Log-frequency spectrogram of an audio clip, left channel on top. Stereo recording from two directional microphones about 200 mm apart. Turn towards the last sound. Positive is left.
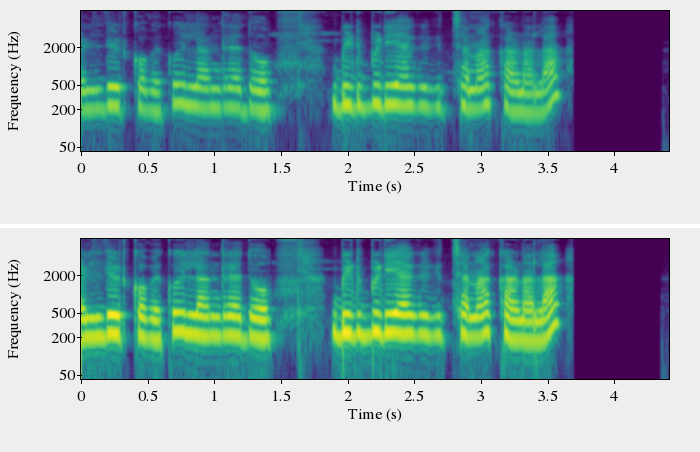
turn(degrees=-35)  # may be behind; listen again after turning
